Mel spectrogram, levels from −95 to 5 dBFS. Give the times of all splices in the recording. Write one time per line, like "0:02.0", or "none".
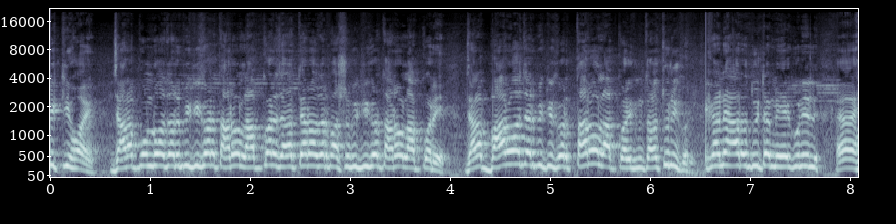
0:06.6

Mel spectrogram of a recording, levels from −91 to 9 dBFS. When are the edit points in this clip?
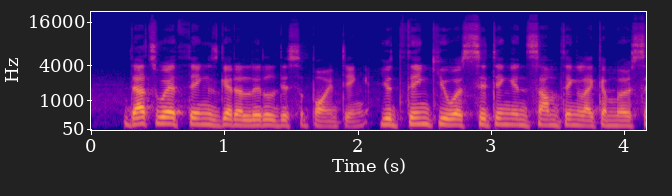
0:02.0

